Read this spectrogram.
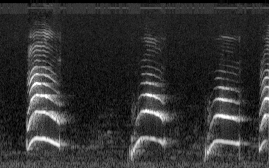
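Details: Meowing domestic cat among house kittens and cats: three full, bowed meows about every one and a half seconds, the fourth cut off at the end, over a light steady background hiss.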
